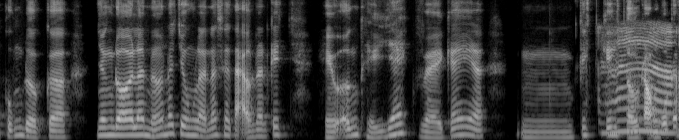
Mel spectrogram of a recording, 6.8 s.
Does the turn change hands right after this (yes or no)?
yes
